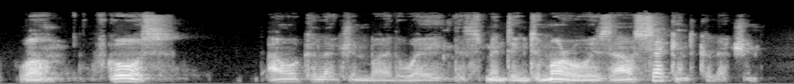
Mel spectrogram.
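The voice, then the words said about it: Deep voice. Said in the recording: “You have a deep voice as well.”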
